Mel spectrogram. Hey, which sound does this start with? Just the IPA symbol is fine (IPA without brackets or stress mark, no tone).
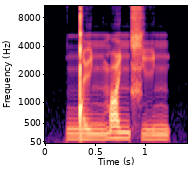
ŋ͡ǃ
